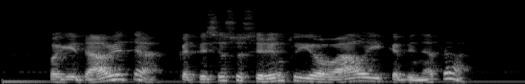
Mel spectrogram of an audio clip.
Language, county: Lithuanian, Alytus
